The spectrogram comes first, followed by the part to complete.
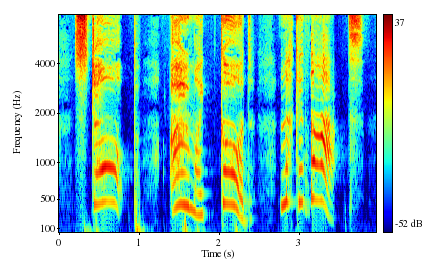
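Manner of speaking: acted-out very high, stretched-out, drawn-out scream. Retelling how he screamed, pointing at something on the ground, retelling a scream. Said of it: "went several shades paler and screamed".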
